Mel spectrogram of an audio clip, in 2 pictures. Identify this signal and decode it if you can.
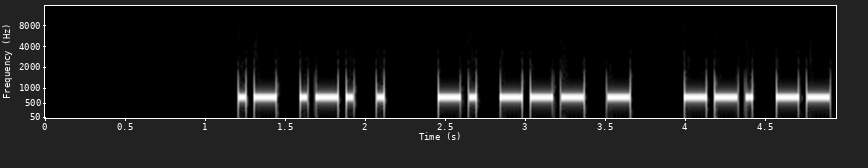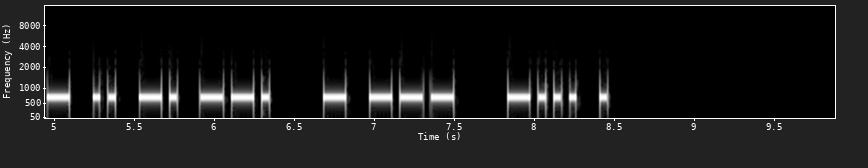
Morse code, heard as a keyed tone, about 25 wpm, 700 Hz. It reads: ARE NOT GOING TO BE
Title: Sets of 5 Words Encore 25wpm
